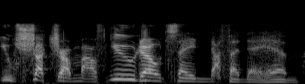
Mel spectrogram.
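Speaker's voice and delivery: angry thug. Acted. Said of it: "is like".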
